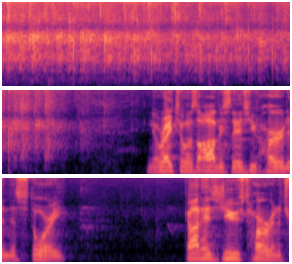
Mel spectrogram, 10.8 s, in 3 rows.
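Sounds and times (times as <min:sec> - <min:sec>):
audience applause and hand clapping: 0:00.0 - 0:04.8
speech: 0:05.4 - 0:08.1, 0:09.5 - 0:10.7.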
